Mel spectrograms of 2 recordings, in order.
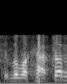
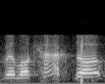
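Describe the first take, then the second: First: "Velokachta" with the final "ta" stressed; stress on last syllable. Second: "velokachta" with the accent on "kach", slowly; stress before the last syllable. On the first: Teacher showing the command meaning, last syllable stressed. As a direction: put the accent on the "ta" of "Velokachta". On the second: Teacher showing the past meaning, next-to-last syllable stressed. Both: Shown as a demonstration. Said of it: "you stress the last syllable".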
